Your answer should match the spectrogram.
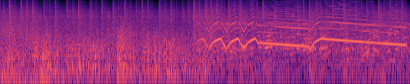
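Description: Ambulance siren starting about halfway through: three quick rising-and-falling yelps, then a long, slowly falling tone, one more yelp and another long fall. Before it there is only rough, loud noise.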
